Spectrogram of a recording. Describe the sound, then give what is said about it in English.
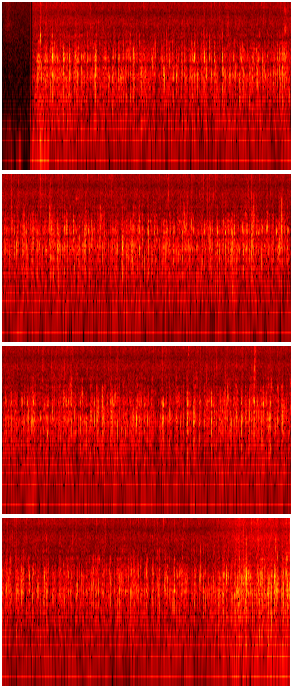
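Boiling water bubbling during cooking, a dense, loud, continuous bubbling hiss that holds steady and unbroken for about seventeen seconds, with no voices. “the bubbling of boiling water,”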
